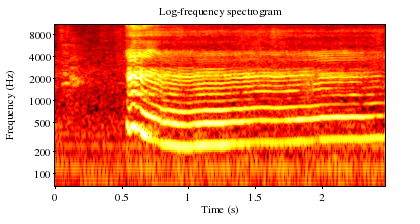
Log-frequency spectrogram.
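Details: Vocal basset hound indoors in a small room, starting after a brief quiet lead-in with one long drawn-out howling whine that dips slightly, then holds steady and rises faintly toward the end.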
